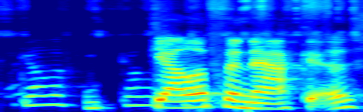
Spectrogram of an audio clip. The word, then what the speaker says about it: Galifianakis: I'm gonna mispronounce it again. No, Zach Galifianakis.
